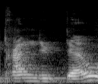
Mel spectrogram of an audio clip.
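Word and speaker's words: Trần Đức Thảo: du temps à Tranductao, ça s'écrit Tranductao, comme ça se prononce, T-R-A-N, Duc, D-U-C, et Tao, c'est un nom vietnamien.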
